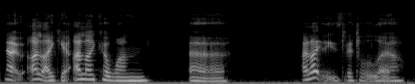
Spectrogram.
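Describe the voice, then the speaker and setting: A woman's voice: on the low side, lively intonation, normal speed, creaky, sharp tone, no room sound. A woman hosting a casual gaming podcast, talking in a rambling way and often interrupting herself. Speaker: podcast host.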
